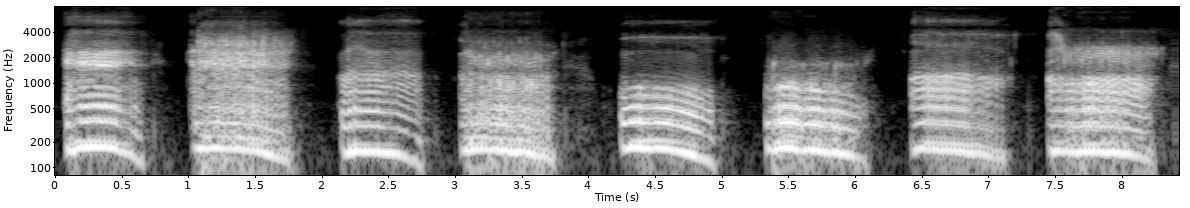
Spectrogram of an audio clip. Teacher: we can pronounce the uvular trill at the same time as vowels, thus giving them the effect of being trilled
